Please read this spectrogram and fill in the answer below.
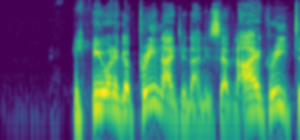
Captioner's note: chuckles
